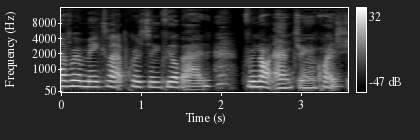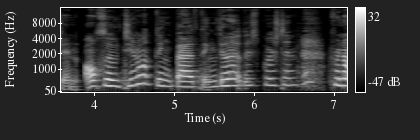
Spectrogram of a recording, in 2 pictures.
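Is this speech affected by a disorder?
Yes: cerebral palsy; quadriplegia, all four limbs; eats, chews and swallows normally.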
